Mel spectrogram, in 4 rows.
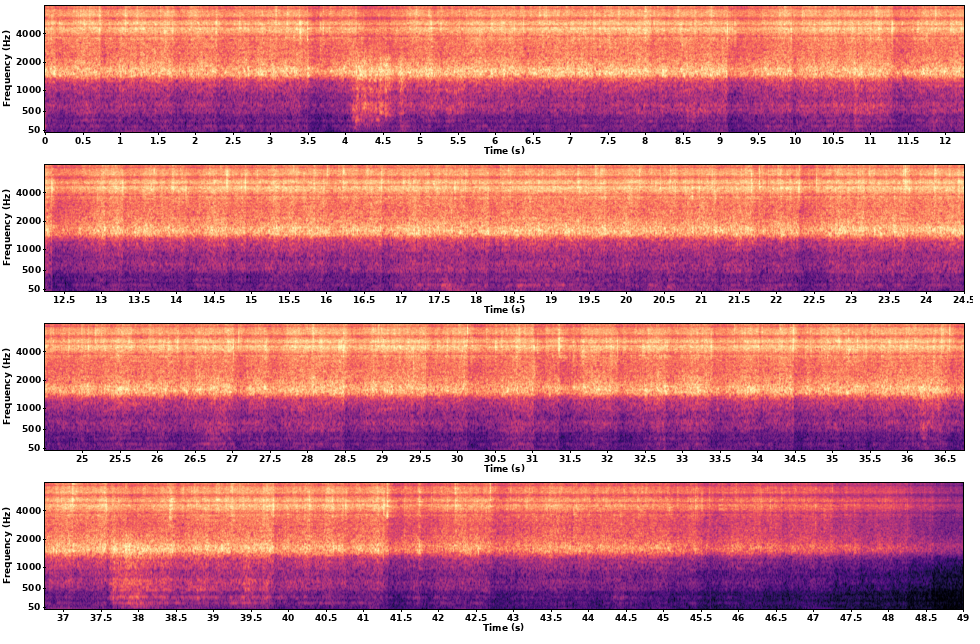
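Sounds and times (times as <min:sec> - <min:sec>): steady rain falling: 0:00.0 - 0:49.0
low rumble of thunder: 0:04.0 - 0:06.7, 0:37.6 - 0:40.6.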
